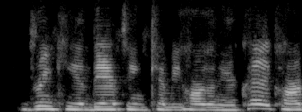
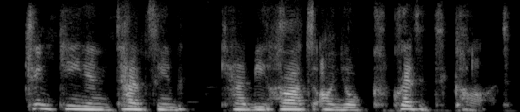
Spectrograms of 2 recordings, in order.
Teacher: the D's usually become T's, especially the end and start of words. So drinking and dancing can be hard on your credit card becomes drinking and dancing can be hot on your credit card, with the D in the middle of credit staying the same.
